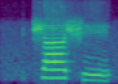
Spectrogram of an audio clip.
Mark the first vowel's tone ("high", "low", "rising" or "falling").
high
